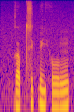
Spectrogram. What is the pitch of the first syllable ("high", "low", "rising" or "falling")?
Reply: low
